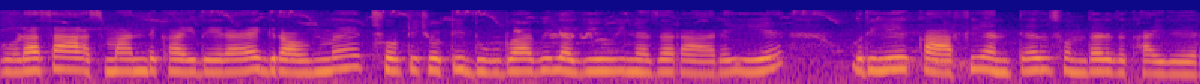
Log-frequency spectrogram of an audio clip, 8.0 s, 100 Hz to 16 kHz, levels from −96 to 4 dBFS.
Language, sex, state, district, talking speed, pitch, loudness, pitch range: Hindi, female, Chhattisgarh, Raigarh, 225 wpm, 225 Hz, -31 LUFS, 215-240 Hz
